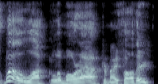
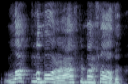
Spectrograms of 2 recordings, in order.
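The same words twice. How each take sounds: First: Put-on adult repeating a boy's name back; measured grown-up voice, near the speaker's own; Thiefmaker. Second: Put-on high little-boy voice; small boy piping out his full name; Locke. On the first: Thiefmaker repeats Locke's name back, measured adult voice. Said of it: "And the Thiefmaker says". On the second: Locke tells the Thiefmaker his name, piping boy voice. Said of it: "And he's like".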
